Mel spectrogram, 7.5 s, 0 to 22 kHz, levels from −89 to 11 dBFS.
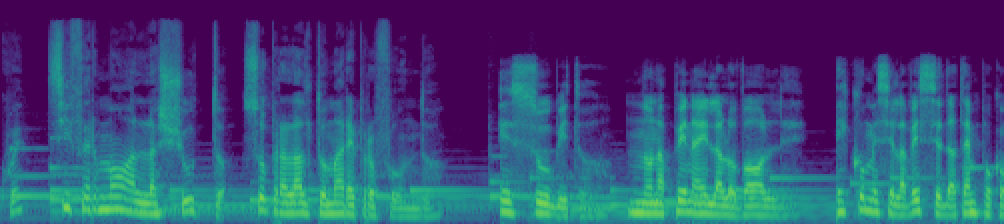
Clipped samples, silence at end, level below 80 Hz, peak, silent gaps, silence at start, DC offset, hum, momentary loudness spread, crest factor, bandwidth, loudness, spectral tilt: under 0.1%; 0 s; -50 dBFS; -2 dBFS; none; 0 s; under 0.1%; none; 11 LU; 16 dB; 15.5 kHz; -17 LUFS; -6 dB/octave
